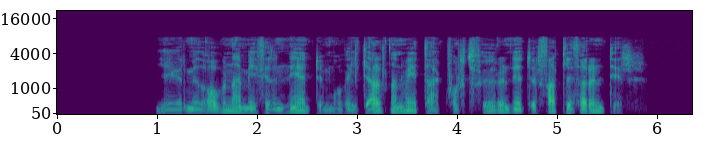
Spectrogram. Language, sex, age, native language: Icelandic, male, 40-49, Icelandic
